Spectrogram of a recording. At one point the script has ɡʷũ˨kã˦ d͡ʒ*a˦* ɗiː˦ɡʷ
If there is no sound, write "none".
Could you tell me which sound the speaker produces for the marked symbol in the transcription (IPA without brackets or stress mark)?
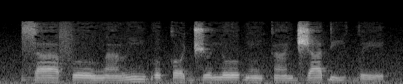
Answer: a˦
